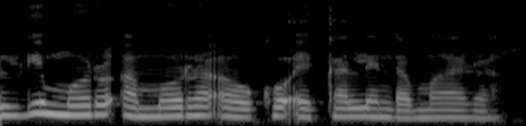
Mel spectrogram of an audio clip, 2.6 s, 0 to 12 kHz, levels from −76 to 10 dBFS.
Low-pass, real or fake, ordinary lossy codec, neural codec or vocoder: 10.8 kHz; real; none; none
